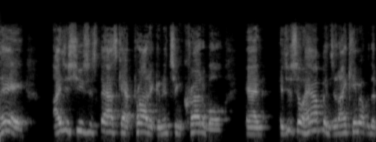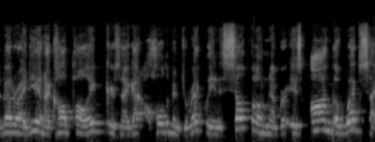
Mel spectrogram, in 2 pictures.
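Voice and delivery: normal talking voice

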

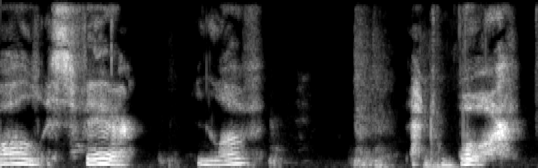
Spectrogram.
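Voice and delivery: very slow, soft, menacing villain murmur.

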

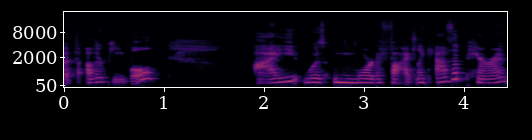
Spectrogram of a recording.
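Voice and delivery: soft whisper.

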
